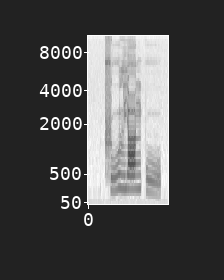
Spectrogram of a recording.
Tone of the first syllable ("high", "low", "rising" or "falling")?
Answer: rising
